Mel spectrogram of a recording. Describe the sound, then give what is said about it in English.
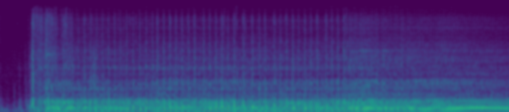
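A small outboard motor on a dinghy heading back to a yacht starts up and runs loud with a rapid, steady putter, then settles into a deeper, smoother drone near the end. No one speaks. “I'm on a dinghy heading back to the yacht to install the new motor.”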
